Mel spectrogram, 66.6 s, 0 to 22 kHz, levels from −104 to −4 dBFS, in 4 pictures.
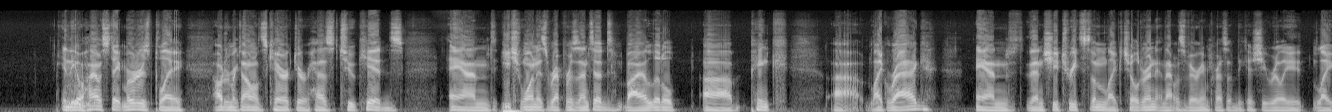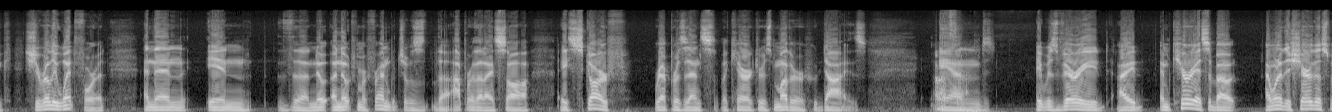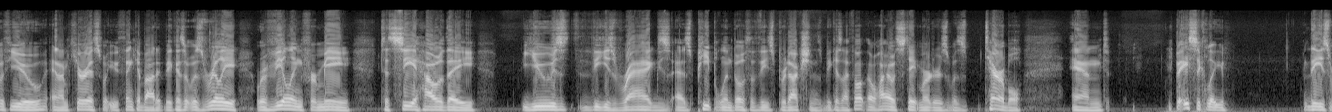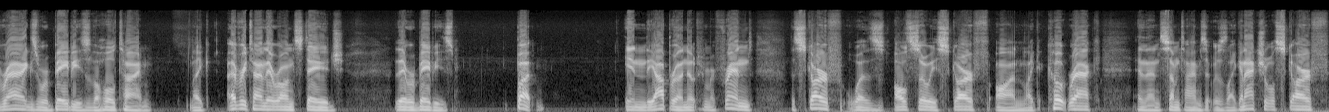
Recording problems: distortion; slight; 2% of the sound clipped

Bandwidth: 14.5 kHz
